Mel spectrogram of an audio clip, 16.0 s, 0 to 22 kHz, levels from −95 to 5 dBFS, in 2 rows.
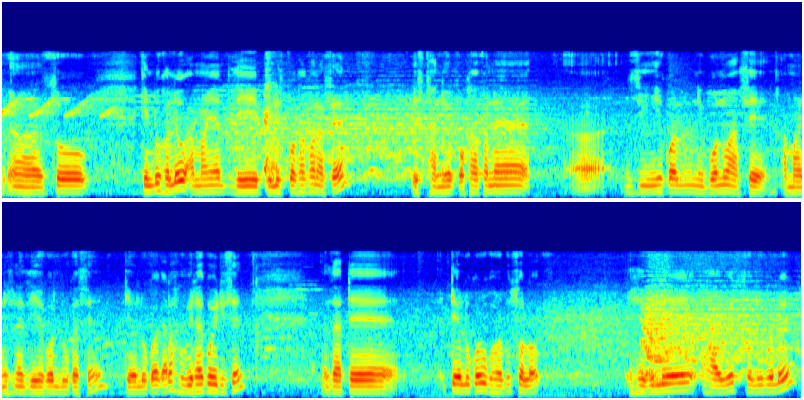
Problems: constant background noise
